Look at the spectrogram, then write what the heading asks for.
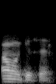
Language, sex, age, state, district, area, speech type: Tamil, male, 18-30, Tamil Nadu, Thanjavur, rural, conversation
